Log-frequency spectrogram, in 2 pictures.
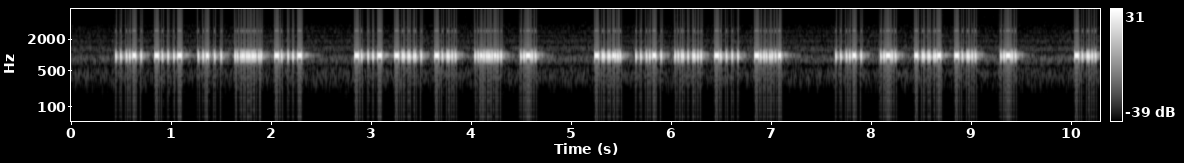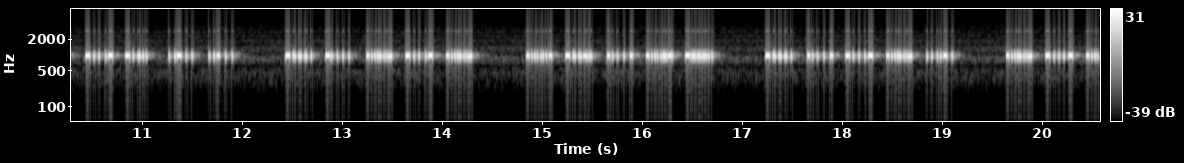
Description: Hellschreiber (Feld-Hell, 122.5 baud), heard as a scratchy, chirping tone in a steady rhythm, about 980 Hz. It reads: JHYSW WFKZI RJXLD JIAKI KMKTY PLQMQ ORVGE PVHQJ …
